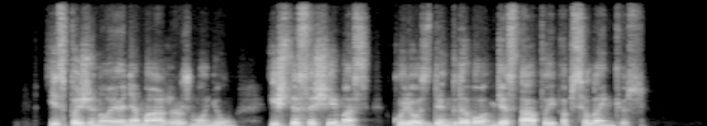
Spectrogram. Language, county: Lithuanian, Panevėžys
